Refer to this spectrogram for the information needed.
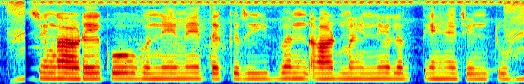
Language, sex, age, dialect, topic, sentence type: Hindi, female, 25-30, Kanauji Braj Bhasha, agriculture, statement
